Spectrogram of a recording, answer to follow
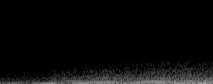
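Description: Car engine and road rumble as the car pulls away from a standstill and accelerates; the sound is quieter for a moment at the start, then a low engine note rises a little and holds.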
